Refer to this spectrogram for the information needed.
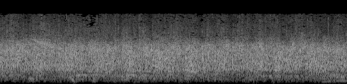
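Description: Steady, dense audience applause with many hands clapping at once, a continuous bright crackle that holds at an even loudness for the whole stretch without any voices over it.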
